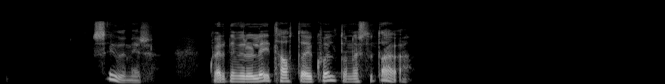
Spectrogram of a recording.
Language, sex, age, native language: Icelandic, male, 30-39, Icelandic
